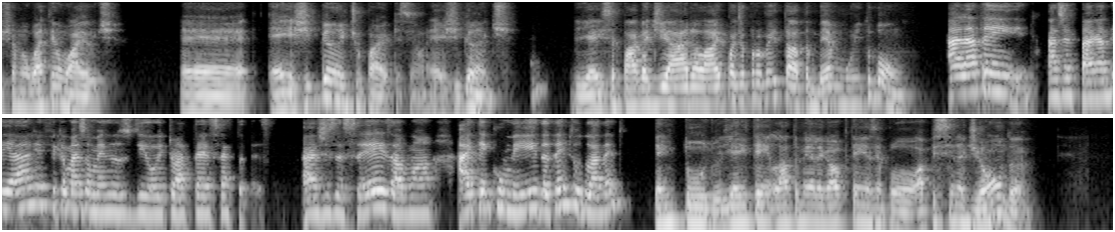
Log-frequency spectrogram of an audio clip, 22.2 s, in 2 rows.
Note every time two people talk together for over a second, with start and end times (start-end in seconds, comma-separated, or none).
none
